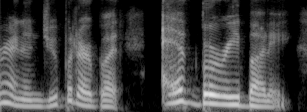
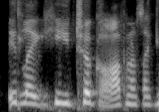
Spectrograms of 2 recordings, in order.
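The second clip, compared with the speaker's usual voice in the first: usual speaking voice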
